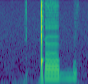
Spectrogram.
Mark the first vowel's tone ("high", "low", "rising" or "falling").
high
